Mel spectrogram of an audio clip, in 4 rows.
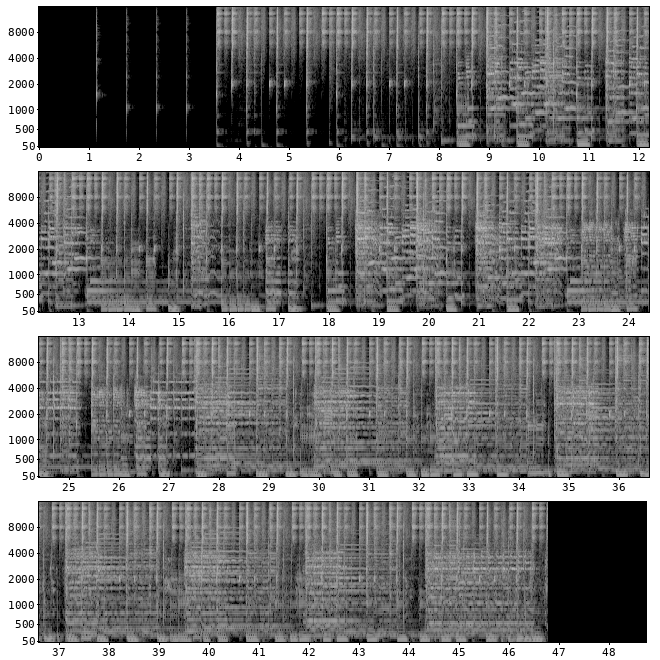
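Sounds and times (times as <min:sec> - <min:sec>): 
music without drums: 0:03.6 - 0:46.8.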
